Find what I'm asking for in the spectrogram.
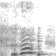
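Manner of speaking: short high giggle; quick, high-pitched laugh; amused giggle. Real, not acted. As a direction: giggle at your own joke. Laughs at her own reaction.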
